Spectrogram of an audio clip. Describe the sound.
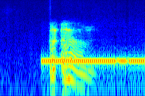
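Telephone ringback tone during a prank call: a steady, loud, unbroken tone begins after a short quiet stretch, with a voice briefly heard over its start.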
